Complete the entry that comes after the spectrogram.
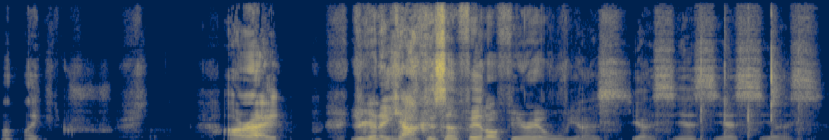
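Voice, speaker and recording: A man's voice: mid-range voice, expressive, a little slow, pushed and bright. A man hosting a gaming podcast in a casual, rambling, slangy monologue, often acting out imagined quotes. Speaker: podcast host.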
